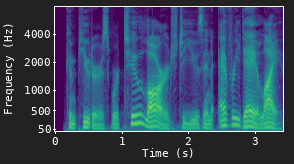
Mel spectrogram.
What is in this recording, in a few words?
Dictation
